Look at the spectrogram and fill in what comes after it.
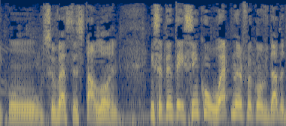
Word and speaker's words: Wepner: está falando de boxe aqui, o ex-pugilista Chuck Wepner está pedindo uma indenização de 15 milhões de dólares a Sylvester Stallone. Gostou da pronúncia, Arthur? Tá impecável.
